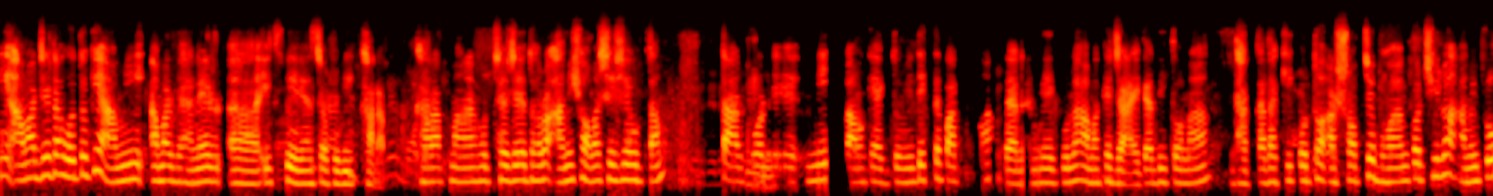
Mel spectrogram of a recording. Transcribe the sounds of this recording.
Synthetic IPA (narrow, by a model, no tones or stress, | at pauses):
iamaɾd͡ʑeʈaɦojt̪okiamiamaɾbʱɛneɾḛkspiɾiensʈakʰubikʰaɾa̰p̚kʰaɾap̚maneɦotːɕʰed͡ʑed̪ʱɔɾoʔamiʃɔbʱaʃeʃ̬euʈ̚t̪amt̪aɾpɔɾemeɡulamakeɛk̚d̪omid̪ek̚t̪epaɾt̪onabʱɛneɾmeɡulaamaked͡ʑaeɡad̪it̪ona | ɖʱakːad̪akːikoɾt̪oʔaɾʃɔb̚t͡ɕajbʱɔeonkoɾt͡ɕʰiloʔamipɾo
